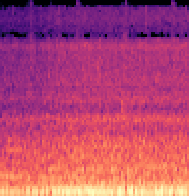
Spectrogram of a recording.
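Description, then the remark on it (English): A vehicle rolls along with a steady, heavy low rumble of road and engine noise, broken by a few uneven thumps and jolts as it rides over bumps. No one speaks. “sorry folks, had a bunch of bumps.”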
